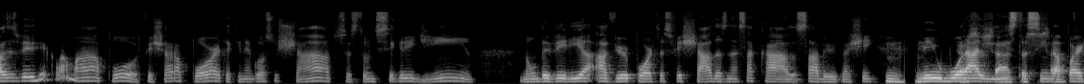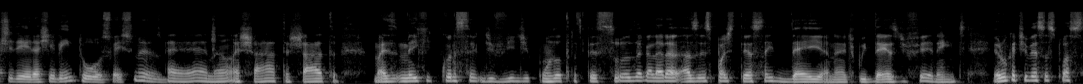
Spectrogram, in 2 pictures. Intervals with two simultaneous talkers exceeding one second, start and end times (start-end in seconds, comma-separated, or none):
9.5-10.8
